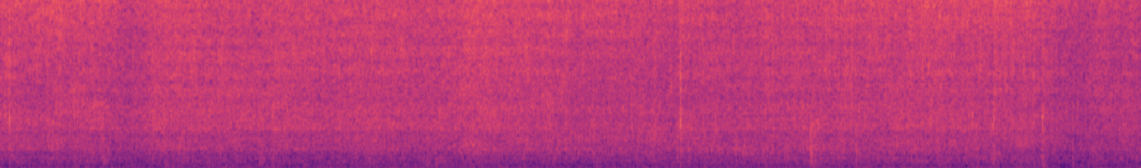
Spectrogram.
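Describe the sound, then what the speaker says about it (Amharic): Ground meat with vegetables and corn fries in a pan for a chili-style meat sauce, giving a steady, even sizzle with occasional faint stirring clicks and no talking. "አሁን በደንብ እንጠብሰዋለን።"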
